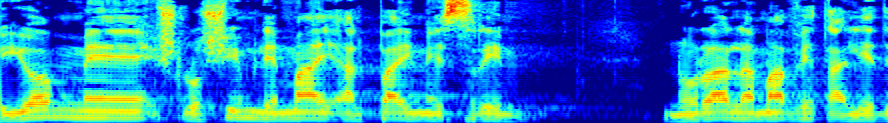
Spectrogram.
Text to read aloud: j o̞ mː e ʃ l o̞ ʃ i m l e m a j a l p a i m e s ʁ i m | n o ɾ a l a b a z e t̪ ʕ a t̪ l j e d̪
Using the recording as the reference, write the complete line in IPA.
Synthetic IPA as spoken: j o̞ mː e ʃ l o̞ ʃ i m l e m a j a l p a i m e s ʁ i m | n o ɾ a l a m a v e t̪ ʕ a l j e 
